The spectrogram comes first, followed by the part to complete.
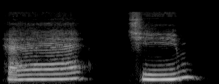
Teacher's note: Peşə bildirəndə əsasən vurğu sona düşür. Ona görə burada ikinci heca deməli bura olur, həkimə düşür.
